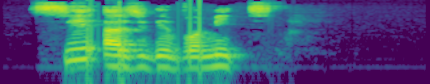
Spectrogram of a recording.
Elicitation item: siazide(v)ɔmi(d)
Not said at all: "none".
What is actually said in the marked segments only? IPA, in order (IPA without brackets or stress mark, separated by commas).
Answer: v, t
